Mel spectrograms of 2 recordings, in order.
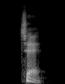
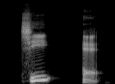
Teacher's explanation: dropping the vowel sound from Ci. makes the phrase C'è. easier to pronounce.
